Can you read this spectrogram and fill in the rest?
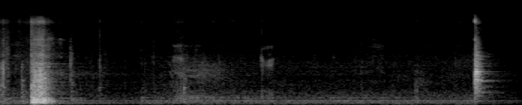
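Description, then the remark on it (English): A dropped cigarette hits the floor with a loud, harsh thump and scrape, then faint rustling over a low steady hum, and a second sharp knock comes near the end. “That abrasive noise brought to you by dropping your cigarette.”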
